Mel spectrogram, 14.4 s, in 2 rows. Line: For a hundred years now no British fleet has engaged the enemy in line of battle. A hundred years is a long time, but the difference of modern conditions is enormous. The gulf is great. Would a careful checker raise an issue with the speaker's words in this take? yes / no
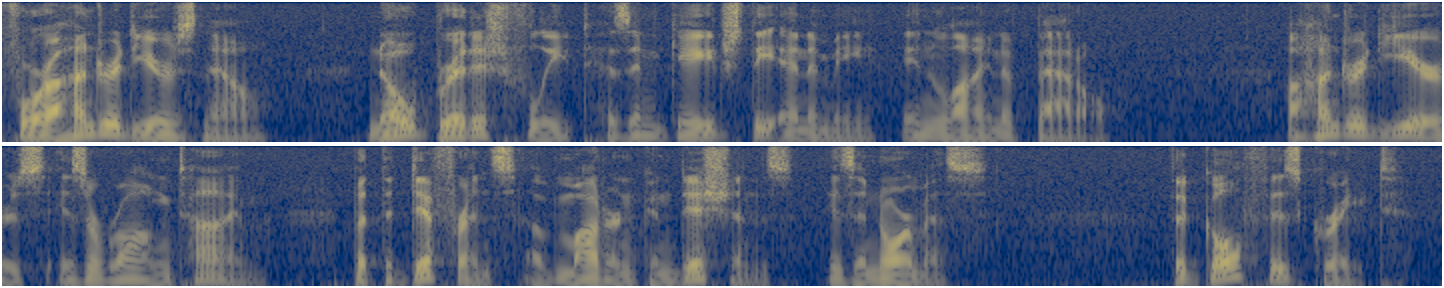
yes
